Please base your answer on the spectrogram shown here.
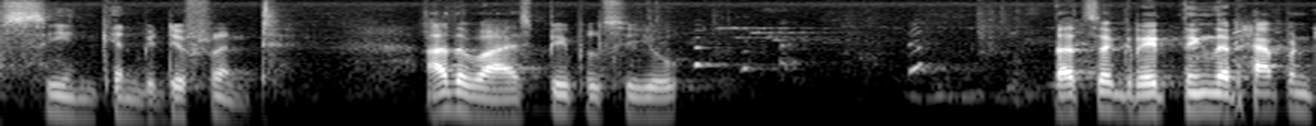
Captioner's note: A participant laughs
